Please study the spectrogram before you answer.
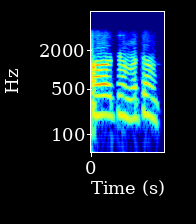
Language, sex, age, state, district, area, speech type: Manipuri, female, 60+, Manipur, Imphal East, urban, conversation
